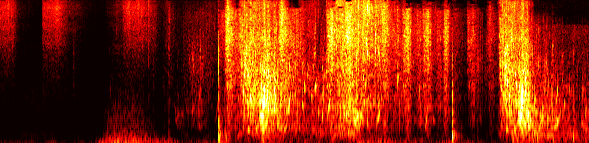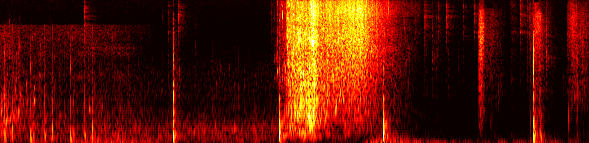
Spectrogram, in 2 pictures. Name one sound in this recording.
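Water splashes and gurgles in short bursts.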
